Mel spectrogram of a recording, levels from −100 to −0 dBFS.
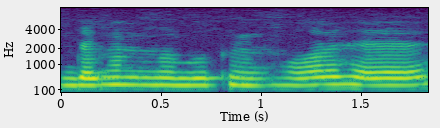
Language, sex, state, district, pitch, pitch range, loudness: Hindi, female, Bihar, Sitamarhi, 220 Hz, 215-225 Hz, -14 LUFS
